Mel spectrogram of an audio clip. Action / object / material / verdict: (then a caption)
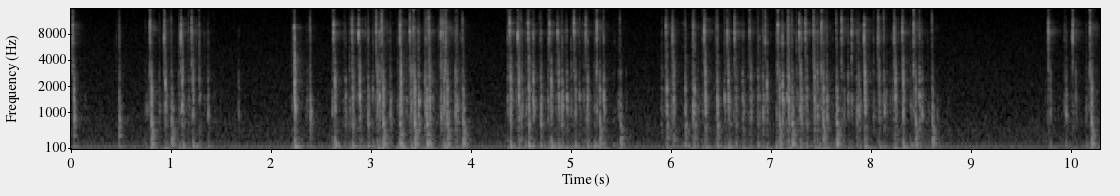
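tap / mechanical computer keyboard with plastic keycaps / plastic / none. Fingertips fast-type on a black backlit mechanical computer keyboard with plastic keycaps, producing rapid bursts of sharp, bright clicks separated by short pauses. A steady low hum runs underneath throughout.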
